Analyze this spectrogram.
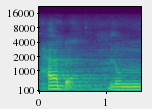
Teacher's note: dipantulkan huruf ba-nya ya, jangan lupa huruf ba yang sukun termasuk pada sifat qalqalah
